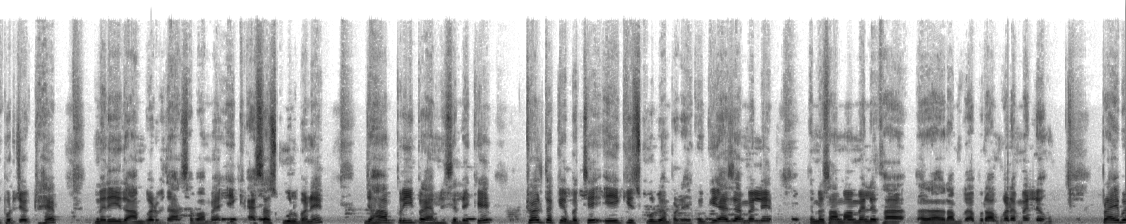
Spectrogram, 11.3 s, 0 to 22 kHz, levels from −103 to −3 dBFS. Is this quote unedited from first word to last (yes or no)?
yes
